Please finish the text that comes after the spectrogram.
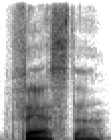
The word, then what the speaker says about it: festa: Festa. Once again, this is open.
